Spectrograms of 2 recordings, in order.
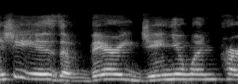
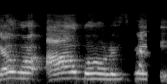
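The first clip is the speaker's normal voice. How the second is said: very slow, drawn-out speaking voice; 3 semitones higher than usual. Imitating how she asks to speak: imitating her voice. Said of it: "trying to be her voice".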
